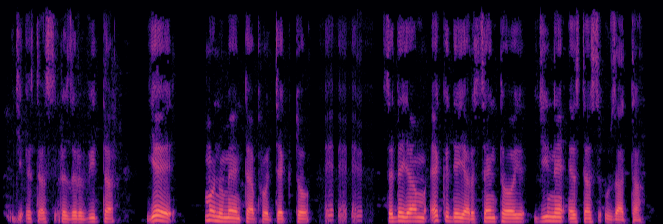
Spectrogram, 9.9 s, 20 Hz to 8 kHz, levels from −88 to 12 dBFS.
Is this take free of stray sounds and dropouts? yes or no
no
